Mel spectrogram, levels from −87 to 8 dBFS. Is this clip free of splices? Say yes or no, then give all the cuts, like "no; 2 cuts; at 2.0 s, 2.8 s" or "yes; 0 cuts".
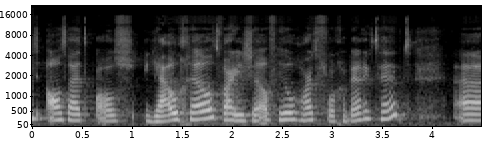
yes; 0 cuts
